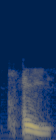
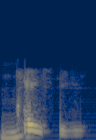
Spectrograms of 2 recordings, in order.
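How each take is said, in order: First: The name is said as one syllable. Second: The name is said as two syllables. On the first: The speaker calls it wrong. "A lot of people mispronounce it. They just call it Edgar Case" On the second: The speaker calls it right. "But it's Casey"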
